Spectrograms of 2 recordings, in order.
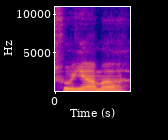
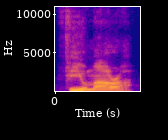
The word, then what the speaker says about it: Fiumara: If you're not tuned into Sacrificers by Rick Remender and Max Fuyama, is that how you say his name? Fiumara.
